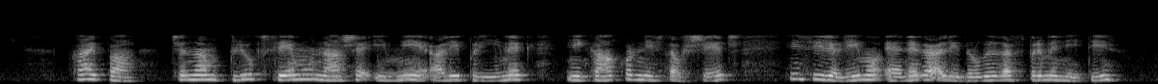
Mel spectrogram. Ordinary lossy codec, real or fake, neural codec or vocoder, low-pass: AAC, 16 kbps; real; none; 7.2 kHz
